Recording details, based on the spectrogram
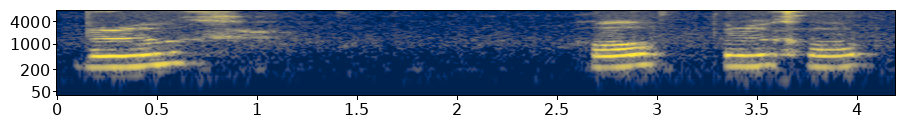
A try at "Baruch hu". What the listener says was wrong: Not ho. Who. Who.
